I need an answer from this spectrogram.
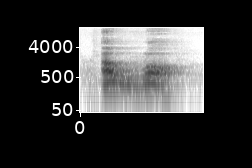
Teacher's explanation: Ro merupakan salah satu huruf daripada idgham syamsiyah atau alif lam syamsiyah, sehingga alif lam yang ada pada ar-ra dihilangkan bunyinya atau tidak dibaca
